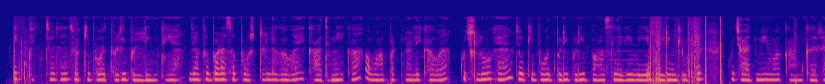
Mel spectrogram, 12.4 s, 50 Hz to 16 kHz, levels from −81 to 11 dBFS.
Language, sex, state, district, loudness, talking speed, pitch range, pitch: Hindi, female, Bihar, Begusarai, -24 LUFS, 225 wpm, 230-250 Hz, 235 Hz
